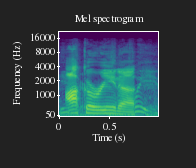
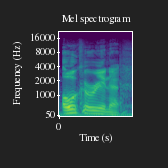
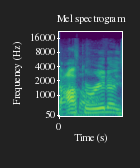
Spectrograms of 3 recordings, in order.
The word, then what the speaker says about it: Ocarina: More details will be I used to call it Ocarina and I heard people say Ocarina. So now it's it's ocarina.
